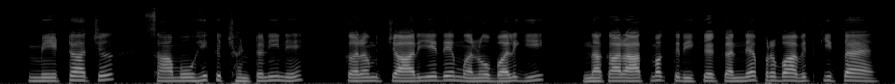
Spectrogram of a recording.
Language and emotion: Dogri, sad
